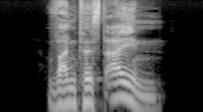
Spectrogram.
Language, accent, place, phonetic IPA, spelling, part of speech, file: German, Germany, Berlin, [ˌvantəst ˈaɪ̯n], wandtest ein, verb, De-wandtest ein.ogg
- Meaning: 1. first-person singular preterite of einwenden 2. third-person singular preterite of einwenden# second-person singular preterite of einwenden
